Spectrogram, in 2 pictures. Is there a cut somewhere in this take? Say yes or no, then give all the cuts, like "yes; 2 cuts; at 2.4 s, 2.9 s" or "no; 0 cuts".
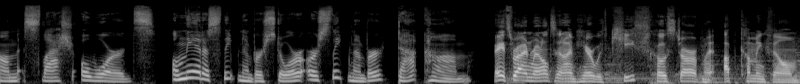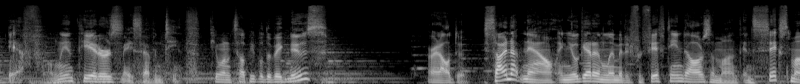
yes; 1 cut; at 4.8 s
